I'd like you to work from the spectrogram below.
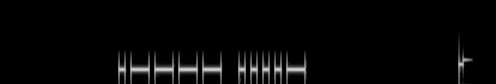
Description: Morse code, heard as a keyed tone, about 20 wpm, 700 Hz. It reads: 14
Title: Two Challenging Letter-Number Combinations 20wpm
